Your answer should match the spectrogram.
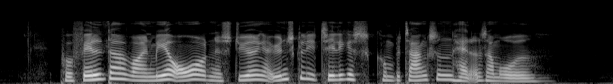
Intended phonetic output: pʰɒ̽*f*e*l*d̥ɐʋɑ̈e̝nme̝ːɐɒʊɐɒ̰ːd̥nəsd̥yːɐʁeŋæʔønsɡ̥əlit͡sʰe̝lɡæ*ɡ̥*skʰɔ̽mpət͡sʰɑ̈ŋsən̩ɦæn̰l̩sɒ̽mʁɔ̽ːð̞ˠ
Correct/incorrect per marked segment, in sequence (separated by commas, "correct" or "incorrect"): correct, correct, incorrect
